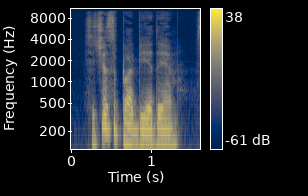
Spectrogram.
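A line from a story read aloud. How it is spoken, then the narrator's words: Calm. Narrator (Russian): спокойно говорила Василиса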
